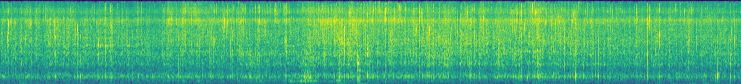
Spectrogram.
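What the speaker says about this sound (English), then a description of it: "And I'll let that garlic cook a little bit." Garlic cooking in a pot with onions for French onion soup, a constant dense crackling sizzle that swells slightly midway and carries on steadily with no voices.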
